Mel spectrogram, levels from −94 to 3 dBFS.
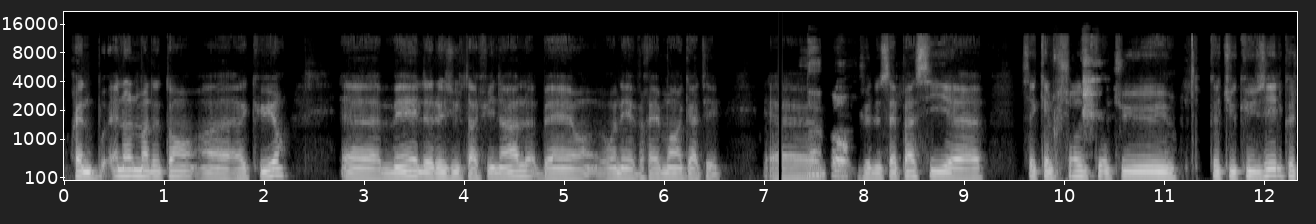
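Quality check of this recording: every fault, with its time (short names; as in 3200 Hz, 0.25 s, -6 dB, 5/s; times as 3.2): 7.15–7.19 gap 40 ms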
